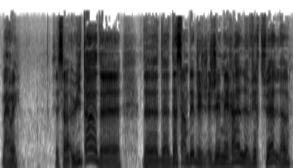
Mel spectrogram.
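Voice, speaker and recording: A man's voice: mid-range voice, sing-song, unhurried, no room sound. A man hosting a radio show, chatting in a teasing, emphatic way. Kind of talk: casual radio chat.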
